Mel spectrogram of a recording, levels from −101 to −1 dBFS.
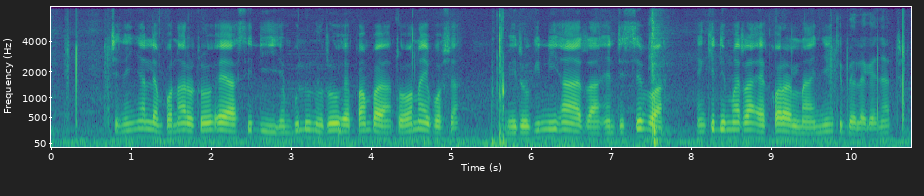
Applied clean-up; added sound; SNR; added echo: none; Fire; 11 dB; none.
